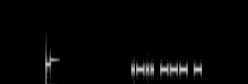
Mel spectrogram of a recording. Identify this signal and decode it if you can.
Morse code, heard as a keyed tone, about 53 wpm, 700 Hz. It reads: LOT
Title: Sets of 2 Words - New Word Drill - 50wpm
